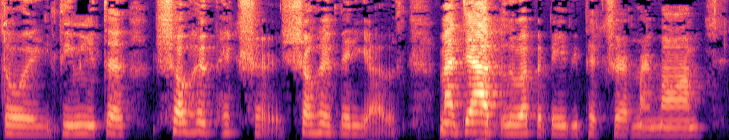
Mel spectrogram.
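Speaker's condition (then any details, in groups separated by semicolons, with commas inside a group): Deafness; deaf since childhood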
